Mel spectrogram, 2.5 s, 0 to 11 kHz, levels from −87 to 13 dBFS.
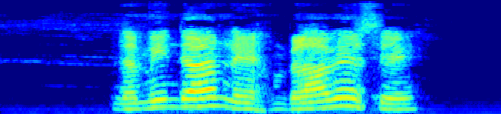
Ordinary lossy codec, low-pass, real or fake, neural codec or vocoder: AAC, 32 kbps; 9.9 kHz; real; none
